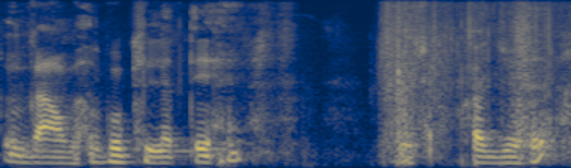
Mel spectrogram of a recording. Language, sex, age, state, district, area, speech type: Hindi, male, 60+, Uttar Pradesh, Chandauli, rural, spontaneous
